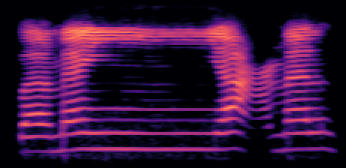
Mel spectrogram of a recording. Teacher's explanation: Dari sifat nunnya ini jangan dihilangkan gunnahnya. Karena dia idgham bi gunnah namanya juga, bukan idgham bi ghairi gunnah, ya enggak? · Famay 50% ke makhraj, 50% ke khayshum.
